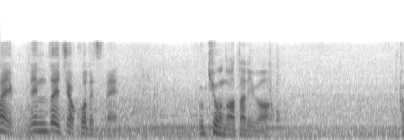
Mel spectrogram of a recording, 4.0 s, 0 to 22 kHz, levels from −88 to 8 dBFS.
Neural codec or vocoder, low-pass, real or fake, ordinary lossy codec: none; 7.2 kHz; real; none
